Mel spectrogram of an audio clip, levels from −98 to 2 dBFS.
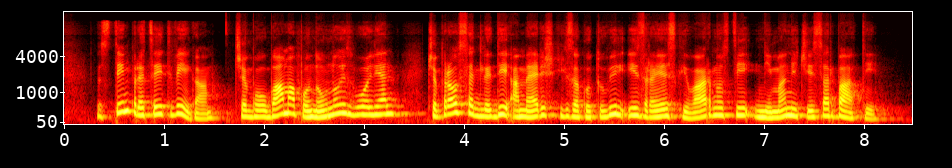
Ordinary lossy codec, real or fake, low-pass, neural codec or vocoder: Opus, 32 kbps; fake; 14.4 kHz; autoencoder, 48 kHz, 32 numbers a frame, DAC-VAE, trained on Japanese speech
